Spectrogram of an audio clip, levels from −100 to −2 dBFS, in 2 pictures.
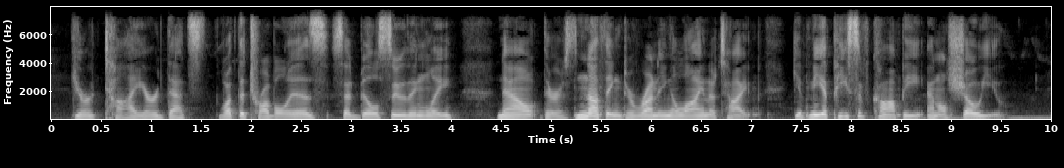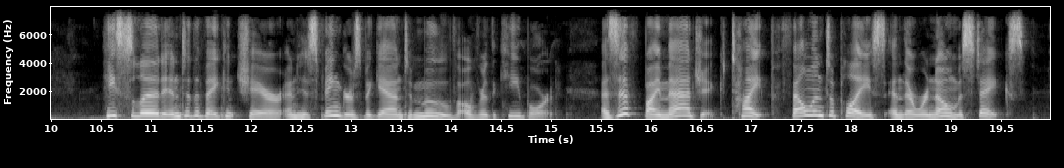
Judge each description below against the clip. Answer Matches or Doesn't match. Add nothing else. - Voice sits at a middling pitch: Matches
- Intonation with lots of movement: Matches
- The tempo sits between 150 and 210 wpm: Matches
